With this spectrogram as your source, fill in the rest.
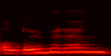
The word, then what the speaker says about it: aluminum: I suppose it depends on where you're from because we use both tinfoil and old aluminium or aluminum, however you want to say it. Aluminium, that's how we say it. It's how we say it in Aussieland.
